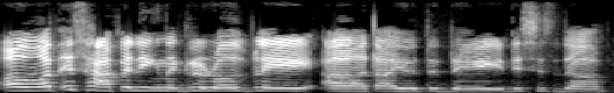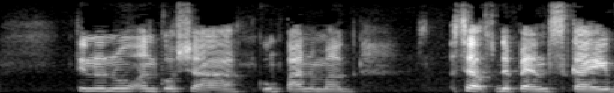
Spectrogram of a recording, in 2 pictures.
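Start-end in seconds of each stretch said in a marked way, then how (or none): none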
